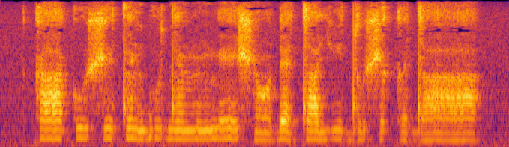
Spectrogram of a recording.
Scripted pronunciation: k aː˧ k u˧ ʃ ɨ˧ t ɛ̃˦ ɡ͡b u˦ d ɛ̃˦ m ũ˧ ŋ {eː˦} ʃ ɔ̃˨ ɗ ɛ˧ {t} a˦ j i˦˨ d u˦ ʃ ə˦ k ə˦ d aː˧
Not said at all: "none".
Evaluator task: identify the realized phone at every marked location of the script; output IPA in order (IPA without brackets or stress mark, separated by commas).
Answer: eː˦, t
